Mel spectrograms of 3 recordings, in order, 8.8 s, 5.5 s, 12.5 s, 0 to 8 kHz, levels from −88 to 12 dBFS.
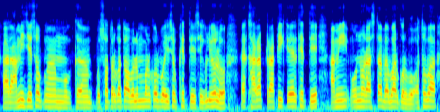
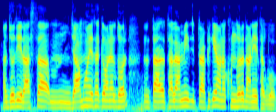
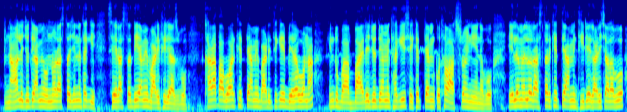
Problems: background sounds at intervals, background conversations at intervals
